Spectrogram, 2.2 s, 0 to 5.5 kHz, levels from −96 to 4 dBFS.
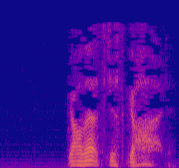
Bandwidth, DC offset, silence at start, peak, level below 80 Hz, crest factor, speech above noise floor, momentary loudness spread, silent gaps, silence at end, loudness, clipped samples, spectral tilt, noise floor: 5 kHz; under 0.1%; 0.85 s; -18 dBFS; -72 dBFS; 20 dB; 36 dB; 11 LU; none; 0.25 s; -37 LUFS; under 0.1%; -5.5 dB/octave; -73 dBFS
